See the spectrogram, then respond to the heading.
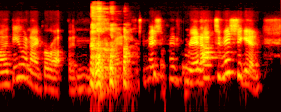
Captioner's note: laughing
